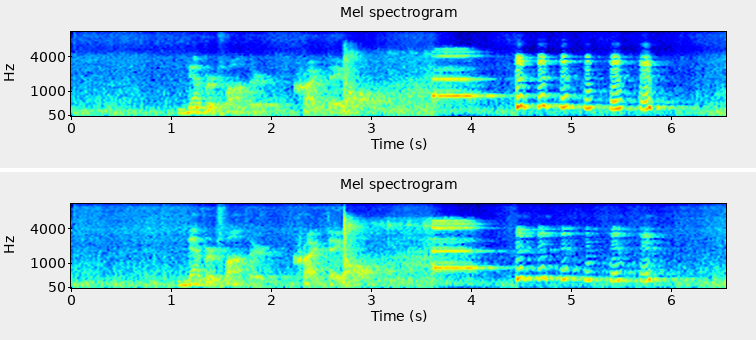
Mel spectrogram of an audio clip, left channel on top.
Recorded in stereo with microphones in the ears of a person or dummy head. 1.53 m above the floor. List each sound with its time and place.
1.0 s a man speaking: 80° right, 2 m
2.7 s an alarm: 75° right (ahead or behind), 5.5 m
4.4 s laughter: 60° left (ahead or behind), 0.8 m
